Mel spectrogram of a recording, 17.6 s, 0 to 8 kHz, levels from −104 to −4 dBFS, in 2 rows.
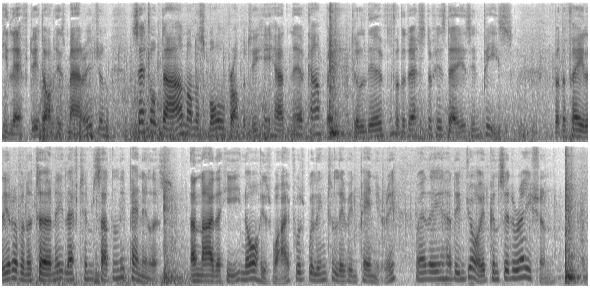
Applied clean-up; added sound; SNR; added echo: none; Sliding door + Thunder; 7 dB; none.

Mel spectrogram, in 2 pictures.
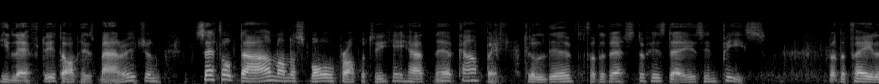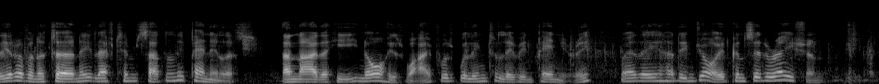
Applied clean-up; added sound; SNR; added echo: neural separator model SepFormer DNS4.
